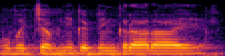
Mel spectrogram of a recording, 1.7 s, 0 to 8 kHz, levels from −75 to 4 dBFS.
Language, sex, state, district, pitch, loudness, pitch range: Hindi, male, Uttar Pradesh, Shamli, 155 Hz, -12 LUFS, 150-155 Hz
